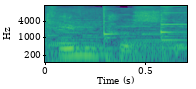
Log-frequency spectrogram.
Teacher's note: This is mispronounced sometimes as interesting, but there are only 3 syllables, in-tra-sting, and the stress is on in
